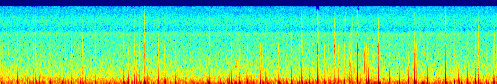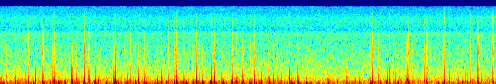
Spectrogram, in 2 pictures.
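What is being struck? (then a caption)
Wax candle. A small solid white wax snowman candle with a black hat and a wick is held in both hands and tapped and scratched with medium painted nails. Quiet, dry clicks and soft scratches repeat steadily over a low, muffled rumble, each tap dying away at once.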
